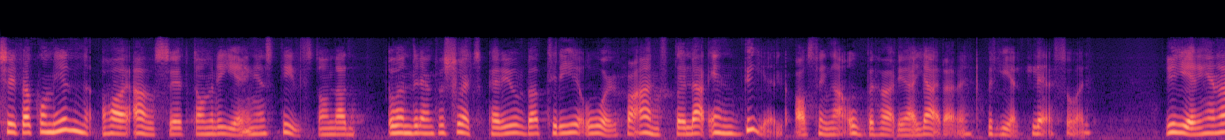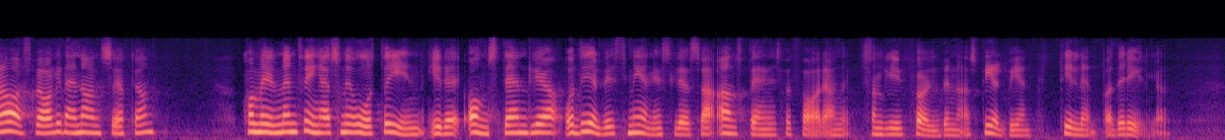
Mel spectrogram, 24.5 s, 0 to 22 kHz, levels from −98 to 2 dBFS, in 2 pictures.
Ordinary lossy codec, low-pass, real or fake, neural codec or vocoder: none; 7.2 kHz; fake; codec, 16 kHz, 1 kbps, FunCodec, trained on LibriTTS, 50 frames a second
